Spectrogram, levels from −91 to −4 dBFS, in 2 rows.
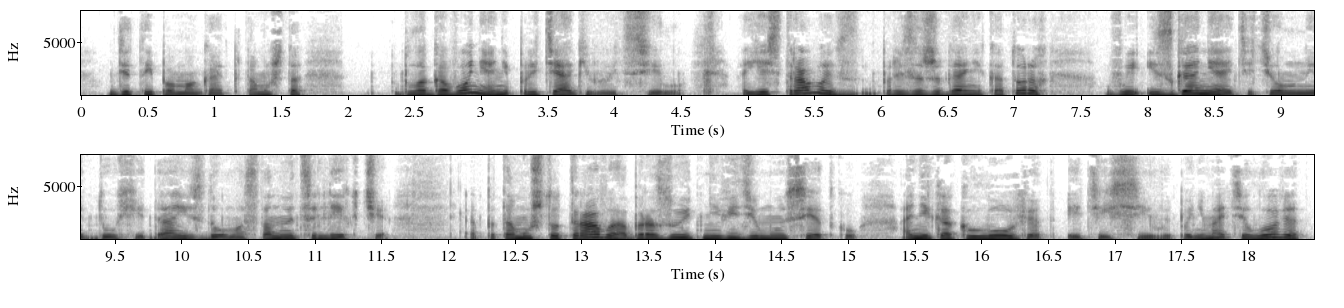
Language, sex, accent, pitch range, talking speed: Russian, female, native, 175-215 Hz, 115 wpm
